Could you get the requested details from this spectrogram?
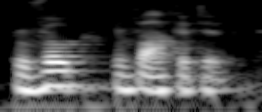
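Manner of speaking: "Provoke" with long O, "provocative" with short open "vahk"; long then short O. Shown as a demonstration. Teacher demonstrating a vowel difference, long O becoming short. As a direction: stress the second syllable, changing "voke" to "vahk". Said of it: "you will hear a little bit of a difference".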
